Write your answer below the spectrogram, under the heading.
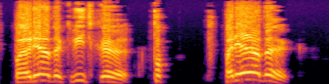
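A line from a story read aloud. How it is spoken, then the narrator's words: Laughing, stuttering shouts. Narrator (Russian): Он хохотал, с трудом справляясь с заиканием, выкрикивал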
